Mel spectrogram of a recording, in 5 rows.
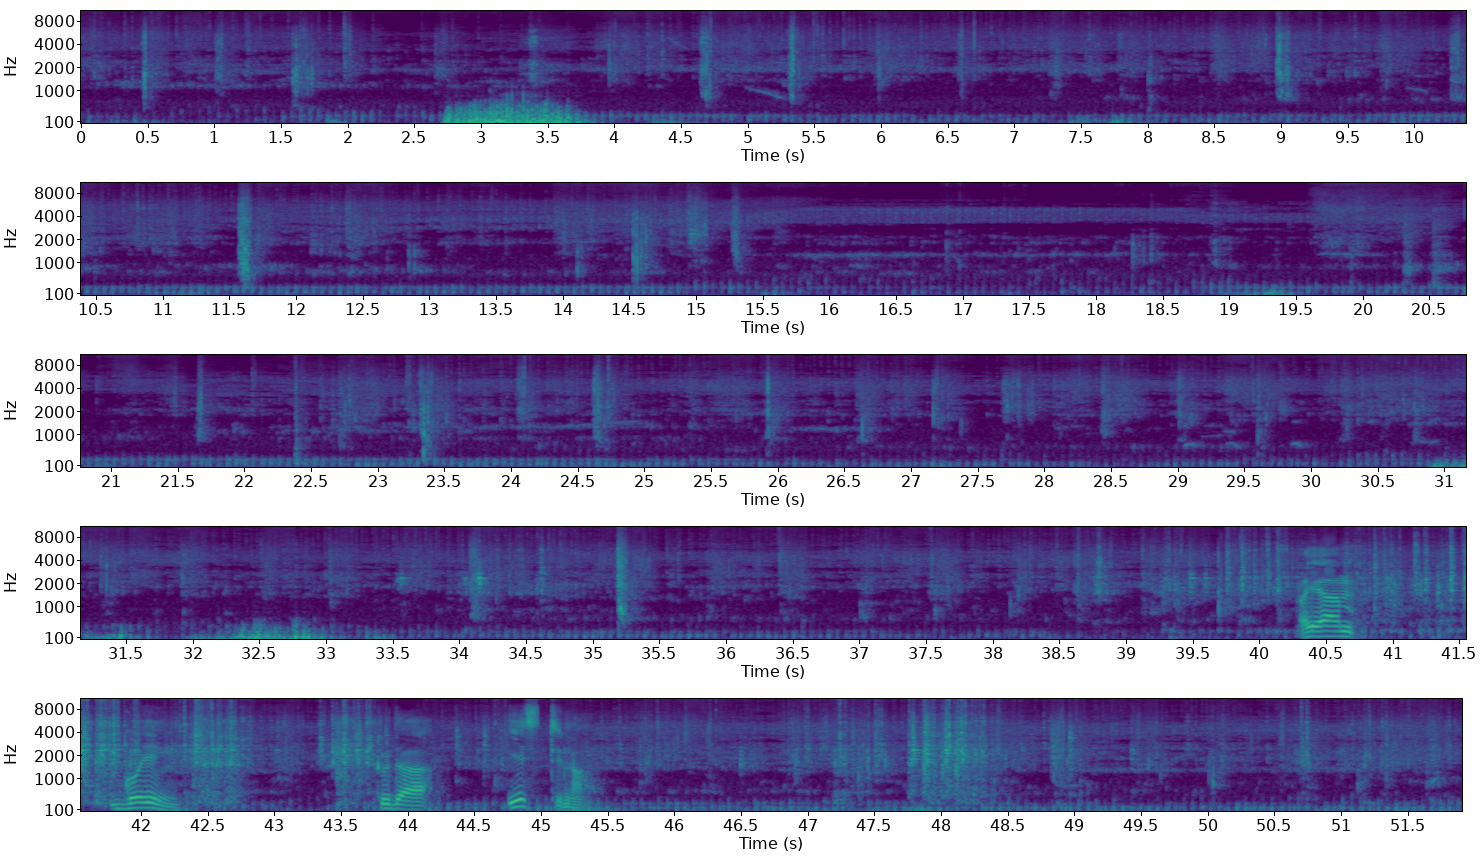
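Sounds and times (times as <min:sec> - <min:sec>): steady low hum: 0:00.0 - 0:13.4, 0:29.8 - 0:51.9
footsteps on dry ground and grass: 0:00.0 - 0:16.0, 0:18.6 - 0:51.9
wind buffeting microphone: 0:02.6 - 0:04.7, 0:30.8 - 0:33.6.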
